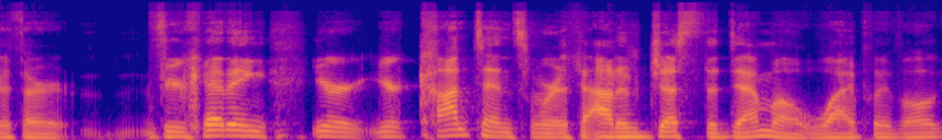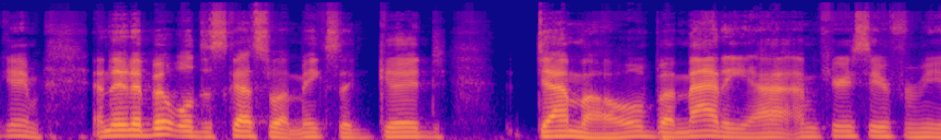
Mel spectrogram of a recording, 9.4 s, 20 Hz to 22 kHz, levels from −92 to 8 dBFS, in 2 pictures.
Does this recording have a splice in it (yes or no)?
no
